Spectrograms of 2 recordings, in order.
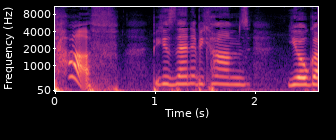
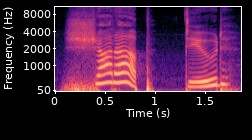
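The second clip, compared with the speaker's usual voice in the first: exasperated; 4 semitones higher, 5 dB louder, much slower than usual. Real, not acted. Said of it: "annoyed at the woo dude".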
